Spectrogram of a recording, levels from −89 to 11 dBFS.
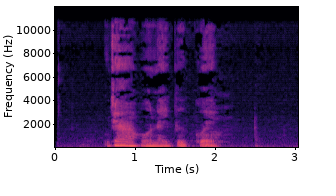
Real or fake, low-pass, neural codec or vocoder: fake; 10.8 kHz; vocoder, 48 kHz, 128 mel bands, Vocos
